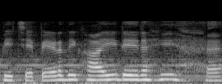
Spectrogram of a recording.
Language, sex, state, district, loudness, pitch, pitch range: Hindi, female, Jharkhand, Palamu, -13 LUFS, 210 Hz, 190-220 Hz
